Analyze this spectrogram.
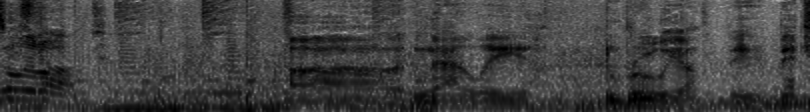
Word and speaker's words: Imbruglia: Natalie Imbruglia. The That's G, right. the G is silent.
